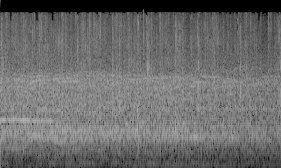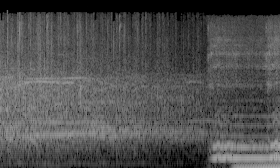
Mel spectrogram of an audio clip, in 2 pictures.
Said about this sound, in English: Even with all these noises, nothing on stage was ever missed, especially when an actor hit a high-sustained note. The audience would applaud and yelled out loud, "Hao," meaning bravo.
